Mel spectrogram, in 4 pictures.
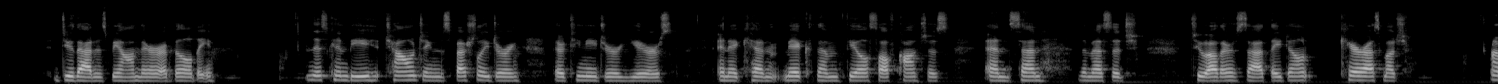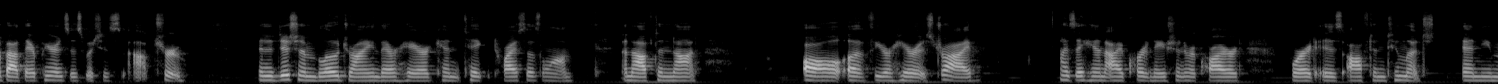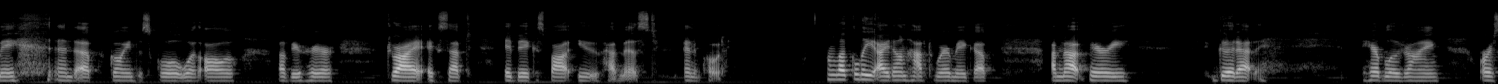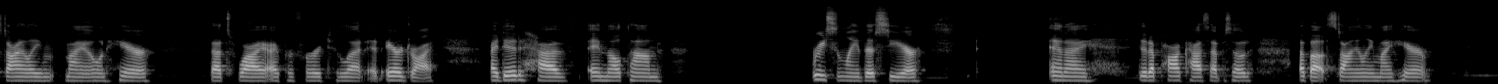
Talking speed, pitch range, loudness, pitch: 140 wpm, 175-190 Hz, -27 LUFS, 180 Hz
